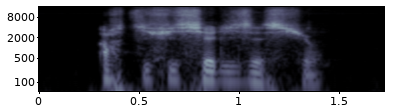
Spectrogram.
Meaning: artificialization
- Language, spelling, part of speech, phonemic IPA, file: French, artificialisation, noun, /aʁ.ti.fi.sja.li.za.sjɔ̃/, LL-Q150 (fra)-artificialisation.wav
